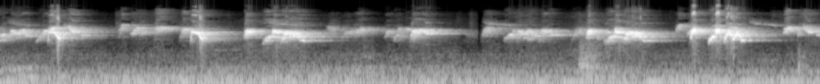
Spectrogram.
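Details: Caged competition red-whiskered bulbul in Vietnam singing solo in early sunlight while moving between perches: a steady series of short, sweet whistled phrases, each slurring downward, coming roughly every half second to a second, ending in a louder chattering burst.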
